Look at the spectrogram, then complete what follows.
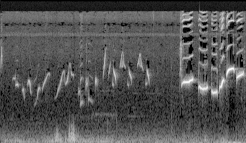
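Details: Female White-rumped shama song, used to goad males into singing. Soft, quick twittering notes give way to a loud phrase of six clear whistles, some rising and some falling.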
